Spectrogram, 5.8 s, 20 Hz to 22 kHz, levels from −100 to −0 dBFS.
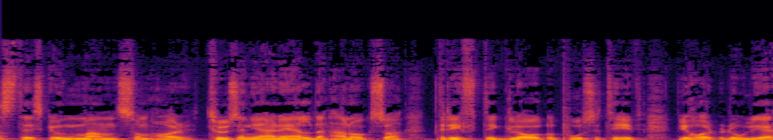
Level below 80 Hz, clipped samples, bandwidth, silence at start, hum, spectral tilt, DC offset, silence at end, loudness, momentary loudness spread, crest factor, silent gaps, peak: -52 dBFS; under 0.1%; 16 kHz; 0 s; none; -5 dB/octave; under 0.1%; 0 s; -27 LUFS; 7 LU; 16 dB; none; -10 dBFS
